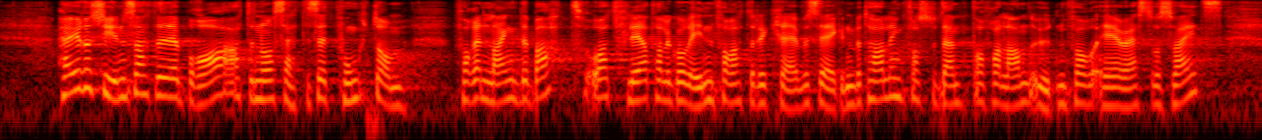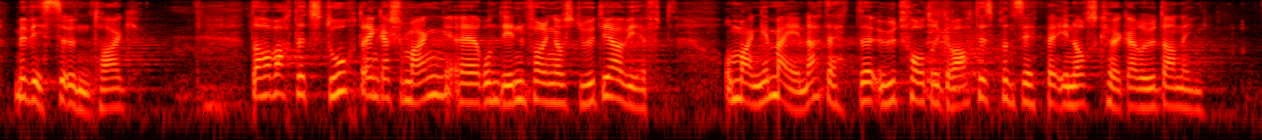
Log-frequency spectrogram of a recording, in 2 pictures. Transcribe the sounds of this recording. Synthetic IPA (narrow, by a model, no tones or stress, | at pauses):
hœʏʁəsyːnəsɑt̪̚d̪ɛæʁbʁɑːɑ̰t̪̚d̪ɛnoːsɛt̪ːəsɛɪt̪̚pʰʊŋkt̪ʊm | fɔʁɛɪnlɑŋːd̪ɛbɑt̪ːɔ̰ɑt̪fleːʁt̪ʰɑlɡoːʁɪnfɔʁɑt̪d̪ɛkʰʁeːʋəseːɡənbət̪ʰɑːlɪŋfɔʁst̪ʉd̪ɛnt̪əʁfʁɑːlɑnːʉːt̪nfɔʁɛøɛsɔsʋæɪt̪smɛʋɪsːəʉnːt̪ʰɑːɡ | d̪̥ɛhɑʁʋæʁt̪ɛt̪st̪uːʁt̪ɛŋɡɑʂəmɑŋʁʉnt̪ɪnføːʁɪŋɑʋst̪ʉːd̪ɪəɑːʋjɪft̪ʔɔmɑŋːəmæɪnəʁɑt̪̚d̪ɛt̪ːəʔʉːt̪fɔʁd̪ʁəɡʁɑːt̪ɪspʰʁɪnsɪpːəɪnɔʁskhøːɡɑʁəʉːt̪̚d̪ɑnɪŋ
